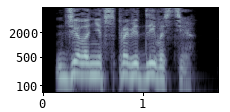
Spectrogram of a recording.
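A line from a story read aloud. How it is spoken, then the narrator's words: Growl. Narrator (Russian): рыкнул Скай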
